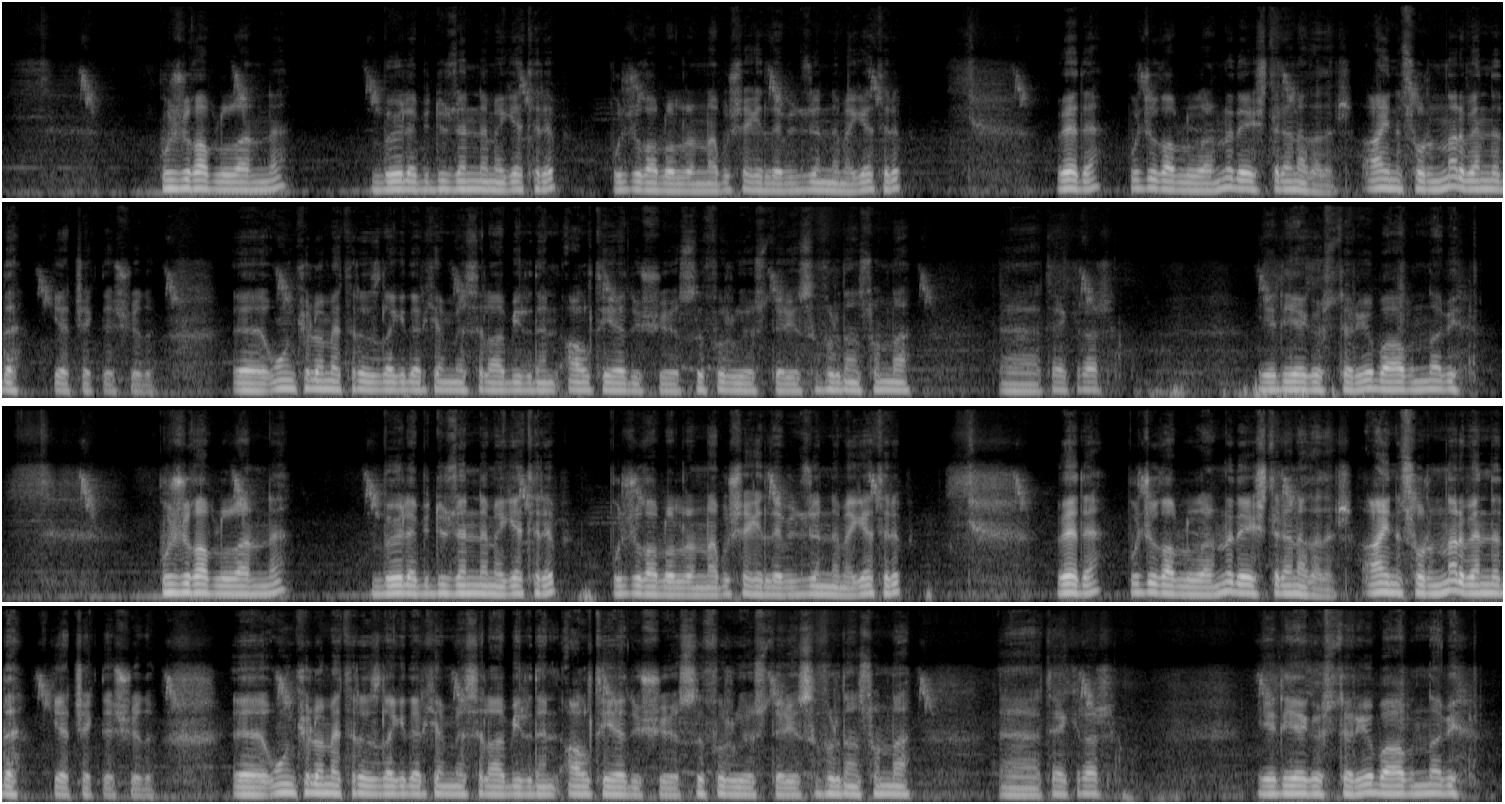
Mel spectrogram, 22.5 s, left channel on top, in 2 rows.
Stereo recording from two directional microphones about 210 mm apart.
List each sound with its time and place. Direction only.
0.3 s bird: centre (ahead or behind)
1.2 s speech: centre (ahead or behind)
7.2 s owl: centre (ahead or behind)
7.9 s speech: centre (ahead or behind)
18.1 s speech: 55° left (ahead or behind)
18.7 s speech: 5° right (ahead or behind)
19.1 s speech: 20° right (ahead or behind)
20.7 s speech: 10° left (ahead or behind)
